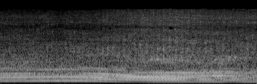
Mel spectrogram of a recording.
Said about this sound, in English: That nigga car sound like he need a muffler.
